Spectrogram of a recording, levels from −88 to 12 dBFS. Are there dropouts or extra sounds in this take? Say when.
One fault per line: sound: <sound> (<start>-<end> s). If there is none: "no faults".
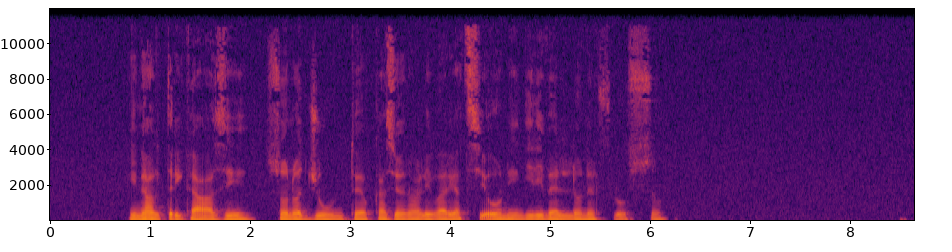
no faults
